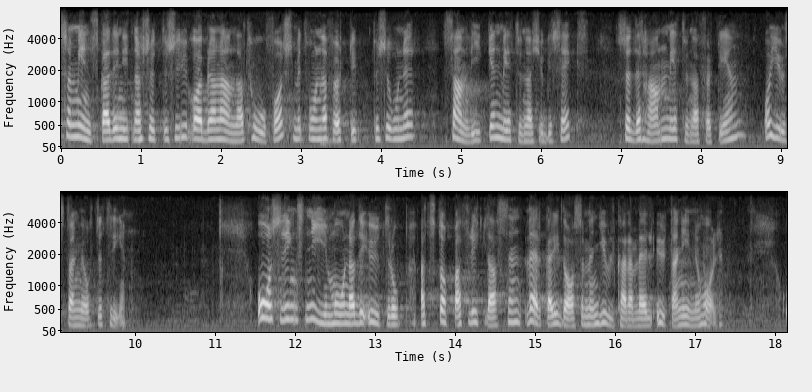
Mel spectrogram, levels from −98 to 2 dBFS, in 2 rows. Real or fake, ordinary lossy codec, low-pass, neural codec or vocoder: real; Opus, 24 kbps; 7.2 kHz; none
